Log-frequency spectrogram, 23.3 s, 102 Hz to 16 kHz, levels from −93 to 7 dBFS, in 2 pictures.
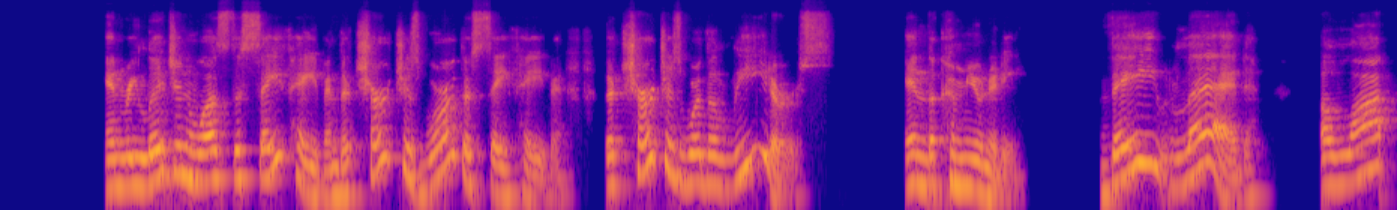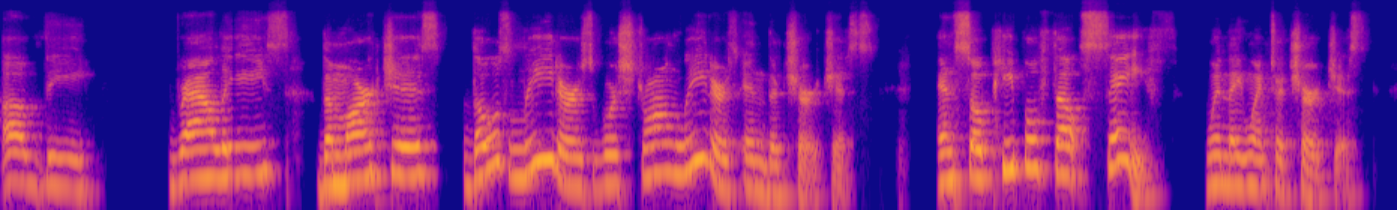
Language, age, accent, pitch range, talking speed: English, 40-59, American, 155-225 Hz, 120 wpm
